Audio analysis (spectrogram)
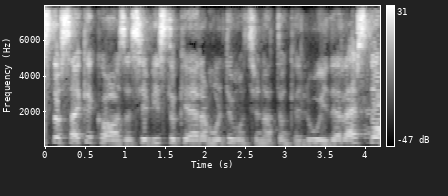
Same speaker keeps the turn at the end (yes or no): yes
